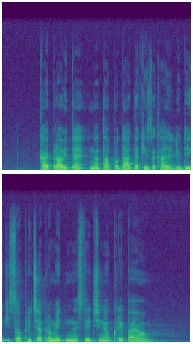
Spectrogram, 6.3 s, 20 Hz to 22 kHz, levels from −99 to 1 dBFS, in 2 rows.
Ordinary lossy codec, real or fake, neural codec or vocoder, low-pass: none; fake; vocoder, 48 kHz, 128 mel bands, Vocos; 19.8 kHz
